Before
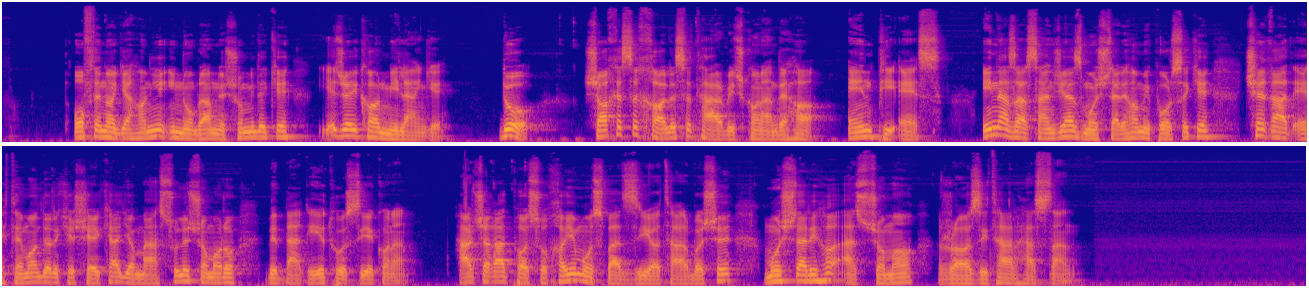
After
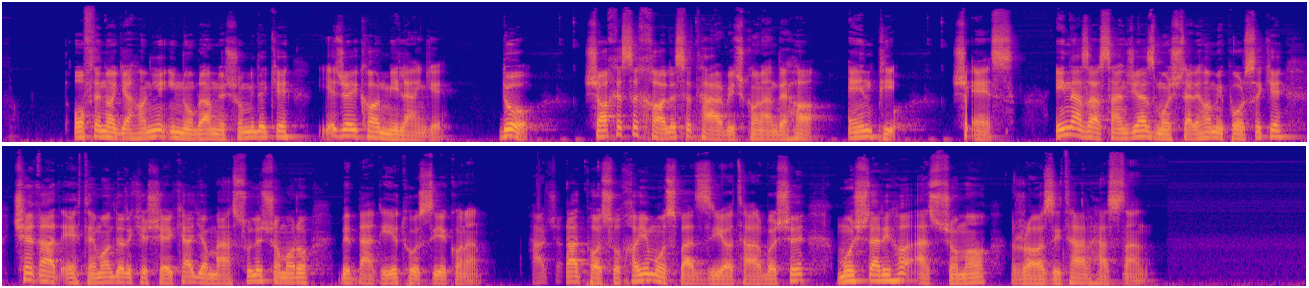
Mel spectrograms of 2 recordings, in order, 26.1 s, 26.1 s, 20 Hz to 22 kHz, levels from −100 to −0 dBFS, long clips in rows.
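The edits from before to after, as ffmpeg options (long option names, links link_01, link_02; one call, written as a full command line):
ffmpeg -i in.wav -filter_complex "[0:a]asplit=4[link_01][link_02][link_03][link_04];[link_01]atrim=end=8.912[link_05];[link_02]atrim=start=5.228:end=5.962[link_06];[link_03]atrim=start=8.908:end=17.96,asetpts=PTS-STARTPTS,afade=type=out:start_time=8.052:duration=1[link_07];[link_04]atrim=start=17.96,asetpts=PTS-STARTPTS,afade=type=in:duration=0.004:curve=hsin[link_08];[link_05][link_06]acrossfade=duration=0.004:curve1=hsin:curve2=hsin[link_09];[link_07][link_08]concat=n=2:v=0:a=1[link_10];[link_09][link_10]acrossfade=duration=0.004:curve1=hsin:curve2=hsin" out.wav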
